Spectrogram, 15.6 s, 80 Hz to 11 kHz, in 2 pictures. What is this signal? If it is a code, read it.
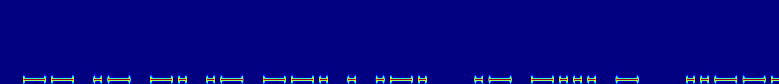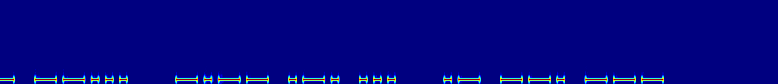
Morse code, heard as a keyed tone, about 17 wpm, 700 Hz. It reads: MANAGER ABT 27 YRS AGO
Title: Practice QSO - Exchange 3 - More Info - 17wpm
